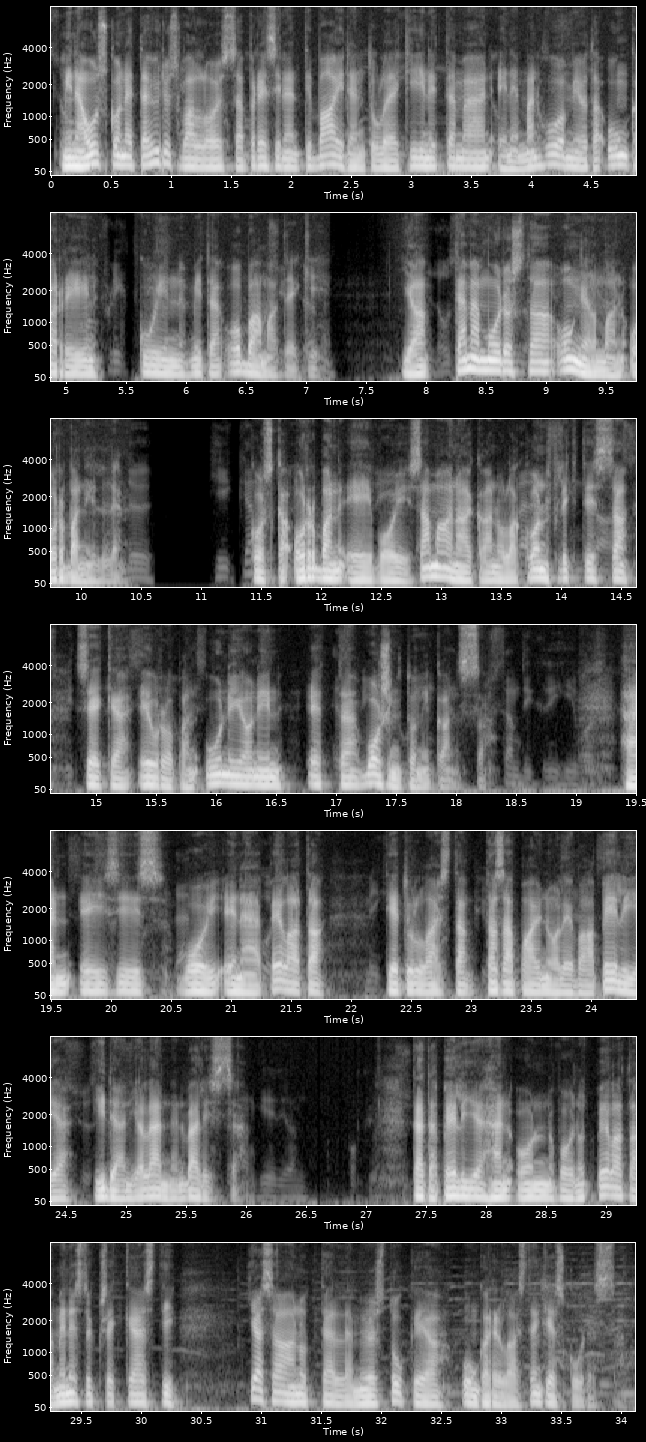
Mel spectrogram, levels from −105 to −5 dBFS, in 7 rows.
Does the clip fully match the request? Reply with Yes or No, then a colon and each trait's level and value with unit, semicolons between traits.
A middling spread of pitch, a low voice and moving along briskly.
No: average, 3.4 semitones; very low, 95 Hz; average, 105 wpm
